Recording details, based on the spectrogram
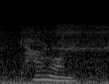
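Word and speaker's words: Charon: it's just as you described it only your pronunciation is it was c h a r o n as in karon the Fairman of the Dead Kon who in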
